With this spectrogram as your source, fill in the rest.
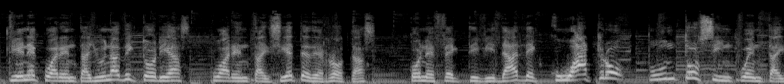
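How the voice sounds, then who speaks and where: A man hosting a sports radio show, measured as he introduces segments and reads out stats. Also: sits high. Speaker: radio host.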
